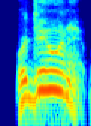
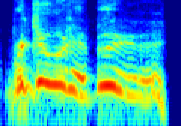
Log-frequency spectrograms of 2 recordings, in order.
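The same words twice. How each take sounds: First: Forced self-rallying. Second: Very high, drawn-out yell; slow, unhinged alter-ego holler; split-personality shout. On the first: Psyching self up to go on. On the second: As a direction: stretch it into a warped, loud scream. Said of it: "This seriously giving me split personalities". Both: Acted.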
